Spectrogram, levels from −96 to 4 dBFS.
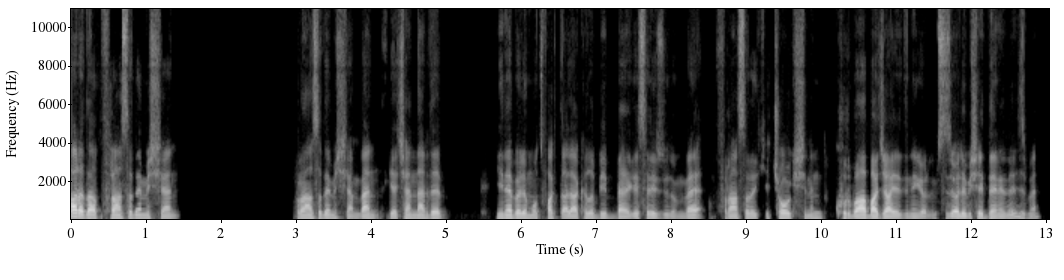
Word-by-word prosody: arada 155 Hz, -7 st, +9 dB
Fransa 130 Hz, +2 st, 0 dB
demişken 130 Hz, -5 st, -3 dB, 1.5 s
Fransa 125 Hz, +2 st, 0 dB
demişken 130 Hz, -5 st, -4 dB
ben 120 Hz, +3 st, +1 dB
geçenlerde, 125 Hz, +2 st, 0 dB, 0.7 s
yine, 125 Hz, +1 st, +2 dB
böyle, 125 Hz, 0 st, +4 dB
mutfakla 125 Hz, +1 st, -2 dB
alakalı 120 Hz, 0 st, 0 dB
bir 110 Hz, -5 st, -6 dB
belgesel 110 Hz, +4 st, -1 dB
izliyordum 105 Hz, -2 st, -6 dB
ve 125 Hz, +2 st, 0 dB, 0.2 s
Fransa'daki 115 Hz, 0 st, -2 dB
çoğu 125 Hz, -1 st, +2 dB
kişinin 120 Hz, +1 st, -9 dB
kurbağa 120 Hz, +1 st, +5 dB
bacağı 115 Hz, -1 st, +6 dB
yediğini 110 Hz, +1 st, -5 dB
gördüm. 95 Hz, -2 st, -6 dB
Siz 110 Hz, +2 st, -7 dB
öyle 115 Hz, 0 st, +3 dB
bir 110 Hz, -, -6 dB
şey 115 Hz, -2 st, -2 dB
denediniz 110 Hz, +5 st, -2 dB
mi? 115 Hz, +9 st, -11 dB
120 Hz, 130 wpm, -25 LUFS, 110-125 Hz, 1.5 s, arada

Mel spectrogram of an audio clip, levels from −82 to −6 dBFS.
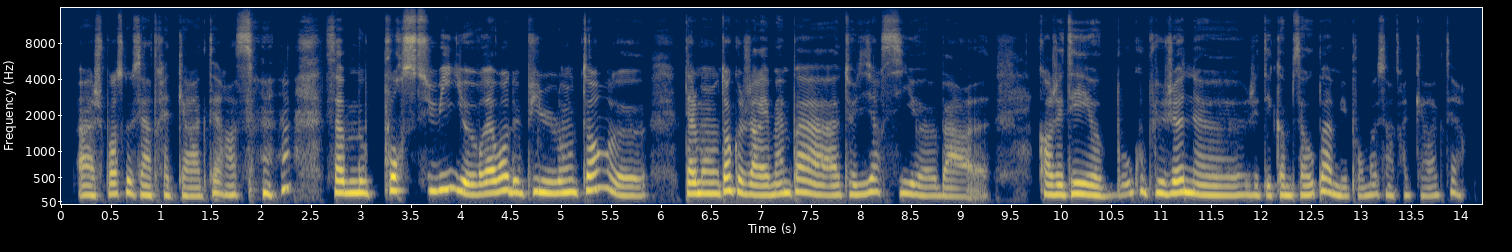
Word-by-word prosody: Ah 175 Hz, 0 st, -2 dB
je 170 Hz, -, -6 dB
pense 195 Hz, 0 st, -2 dB
que 225 Hz, -, 0 dB
c'est 190 Hz, -1 st, -5 dB
un 175 Hz, -, +1 dB
trait 175 Hz, 0 st, -7 dB
de -, -, -23 dB
caractère, 165 Hz, +5 st, -5 dB
hein. 175 Hz, -, -3 dB
Ça 175 Hz, -, -8 dB, 0.7 s
ça 220 Hz, -2 st, +3 dB
me 215 Hz, 0 st, +6 dB, 0.2 s
poursuit, 260 Hz, +1 st, +2 dB
heu, 195 Hz, -, +5 dB
vraiment 215 Hz, +7 st, +4 dB
depuis 225 Hz, +1 st, 0 dB
longtemps, 230 Hz, +6 st, +2 dB
heu, 165 Hz, -1 st, -2 dB, 0.4 s
tellement 205 Hz, 0 st, +4 dB
longtemps, 250 Hz, +6 st, +4 dB
que 230 Hz, -3 st, +2 dB
j'arrive 180 Hz, -2 st, 0 dB
même 205 Hz, +3 st, +1 dB
pas 205 Hz, -7 st, 0 dB
à -, -, -3 dB
à 180 Hz, -, -3 dB
te 185 Hz, +2 st, -7 dB
dire 220 Hz, +5 st, -1 dB
si, 205 Hz, -2 st, -4 dB
heu, 165 Hz, -1 st, -5 dB
bah, 155 Hz, -3 st, -7 dB
heu, -, -, -19 dB, 0.5 s
quand 190 Hz, -, -1 dB
j'étais, 185 Hz, +2 st, +3 dB
heu, 170 Hz, -2 st, +2 dB
beaucoup 185 Hz, +9 st, -7 dB
plus 215 Hz, -1 st, 0 dB
jeune, 215 Hz, +2 st, +4 dB, 0.5 s
heu, -, -, -7 dB
j'étais 175 Hz, 0 st, -6 dB
comme 170 Hz, -1 st, -2 dB
ça 180 Hz, 0 st, -3 dB
ou 190 Hz, -, -3 dB
pas, 240 Hz, -4 st, -1 dB
mais 165 Hz, -3 st, -3 dB
pour 160 Hz, 0 st, -12 dB
moi, 180 Hz, +2 st, -7 dB
c'est 180 Hz, -1 st, -10 dB
un -, -, -7 dB
trait 170 Hz, +1 st, -13 dB
de -, -, -18 dB
caractère. 175 Hz, +4 st, -11 dB
195 Hz, 225 wpm, -19 LUFS, 175-220 Hz, 0.7 s, me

